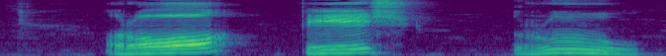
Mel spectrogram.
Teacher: र जबान का किनारा पुष्ट समेत दांतों की जड़ से अदा होता है · رو زبان کا کنارہ پشت سمیت دانتوں کی جڑ سے ادا ہوتا ہے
